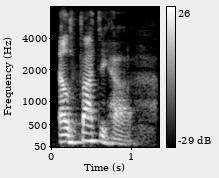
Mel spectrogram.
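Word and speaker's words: الفاتحة: Is that how you pronounce it? Al-Fatiha.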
